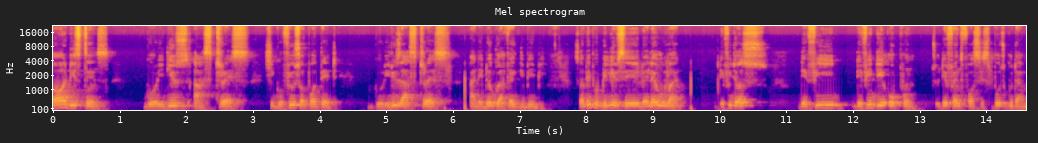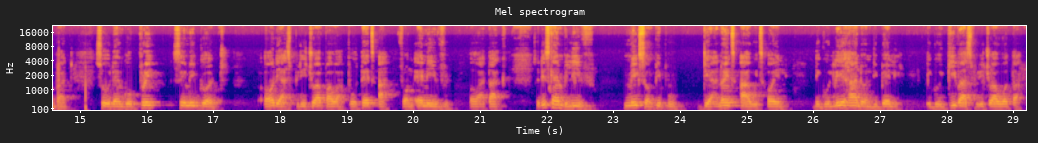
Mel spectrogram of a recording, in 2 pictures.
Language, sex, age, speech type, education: Nigerian Pidgin, male, 60+, spontaneous, tertiary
